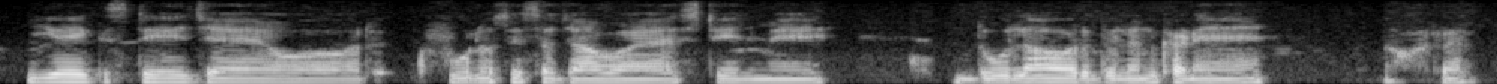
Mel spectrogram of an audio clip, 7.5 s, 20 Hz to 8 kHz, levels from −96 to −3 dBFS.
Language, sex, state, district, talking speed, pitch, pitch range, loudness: Hindi, male, Uttarakhand, Uttarkashi, 135 wpm, 115 Hz, 110-130 Hz, -21 LUFS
